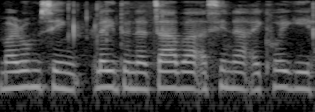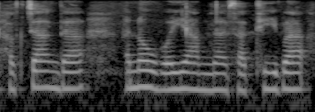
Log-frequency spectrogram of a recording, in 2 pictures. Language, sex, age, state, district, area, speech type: Manipuri, female, 45-60, Manipur, Tengnoupal, rural, spontaneous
